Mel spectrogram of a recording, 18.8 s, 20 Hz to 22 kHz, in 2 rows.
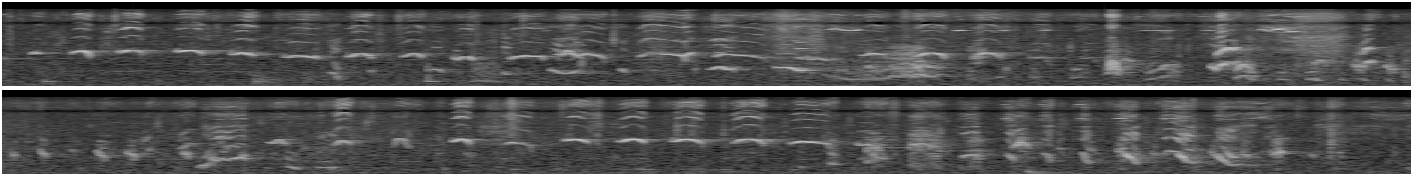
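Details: Three-week-old Kooikerhondje puppies of a litter, many voices together: a dense stream of high whimpers and squeaks at about 160 a minute, overlapping arched whines and a few lower grunts, indoors.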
